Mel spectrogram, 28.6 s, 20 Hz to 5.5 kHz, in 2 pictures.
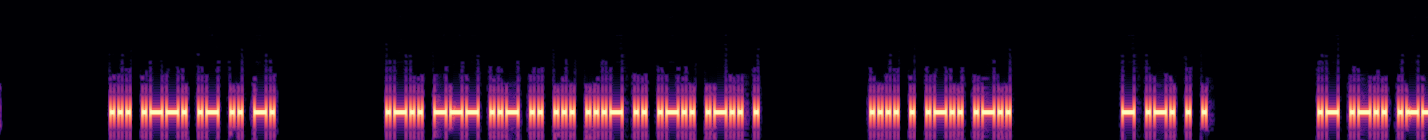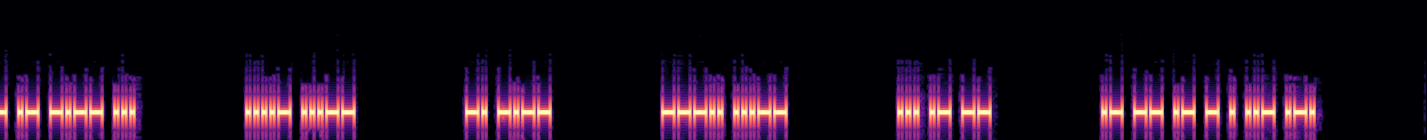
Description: Morse code, heard as a keyed tone, about 30 wpm, 550 Hz. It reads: SPAIN LOUISVILLE HELL TREE ALWAYS 43 NY 83 SAM AMATEUR
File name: Ultimate Word List / 30WPM Ultimate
